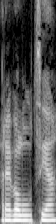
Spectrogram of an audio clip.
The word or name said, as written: revolúcia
